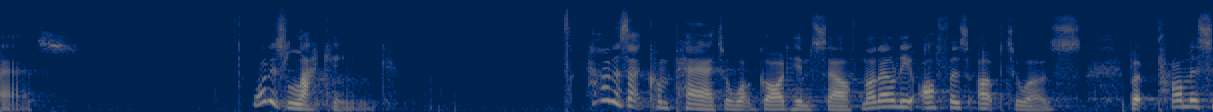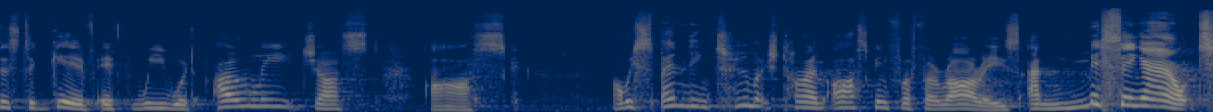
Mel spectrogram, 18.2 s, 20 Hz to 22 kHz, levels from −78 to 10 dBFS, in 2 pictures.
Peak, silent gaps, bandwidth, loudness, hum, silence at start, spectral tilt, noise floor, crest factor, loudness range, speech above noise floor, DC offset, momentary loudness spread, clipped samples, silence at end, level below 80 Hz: -12 dBFS; none; 17.5 kHz; -33 LUFS; none; 0 s; -3.5 dB/octave; -75 dBFS; 22 dB; 6 LU; 42 dB; under 0.1%; 14 LU; under 0.1%; 0 s; -76 dBFS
